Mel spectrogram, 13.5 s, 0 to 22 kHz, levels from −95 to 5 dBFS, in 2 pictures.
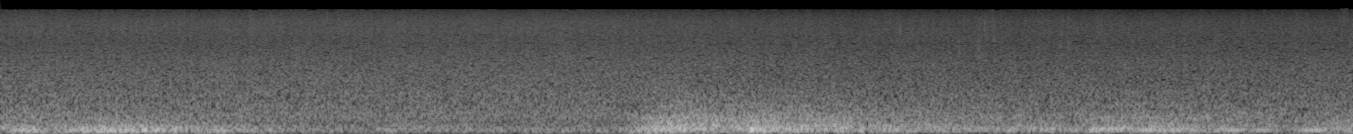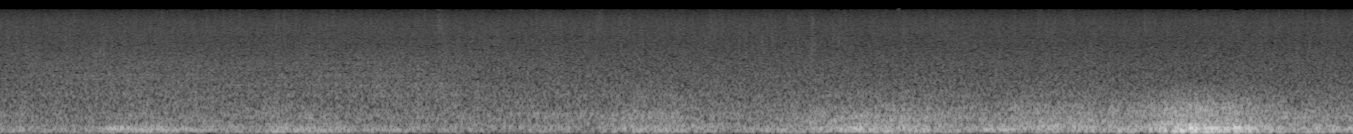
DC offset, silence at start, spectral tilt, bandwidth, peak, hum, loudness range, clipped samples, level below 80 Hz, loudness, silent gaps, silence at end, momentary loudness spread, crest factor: under 0.1%; 0 s; -6 dB/octave; 16.5 kHz; -6 dBFS; none; 8 LU; under 0.1%; -46 dBFS; -30 LUFS; none; 0 s; 10 LU; 24 dB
